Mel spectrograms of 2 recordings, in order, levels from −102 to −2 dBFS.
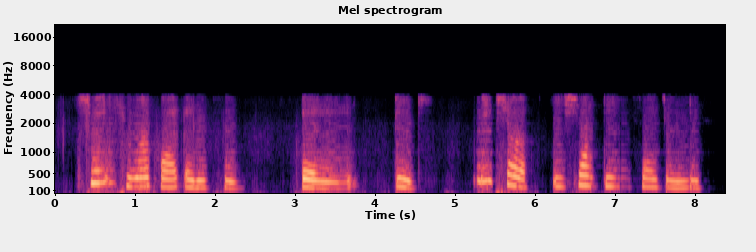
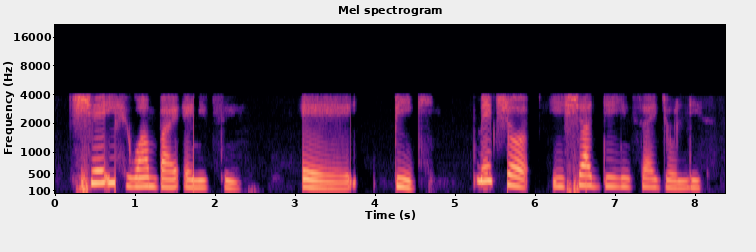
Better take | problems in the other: second | noise reduction (neural separator model SepFormer WHAMR!)

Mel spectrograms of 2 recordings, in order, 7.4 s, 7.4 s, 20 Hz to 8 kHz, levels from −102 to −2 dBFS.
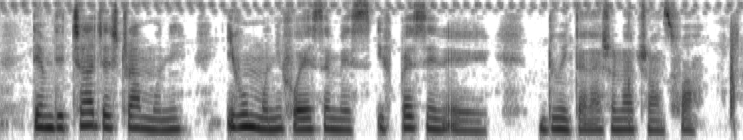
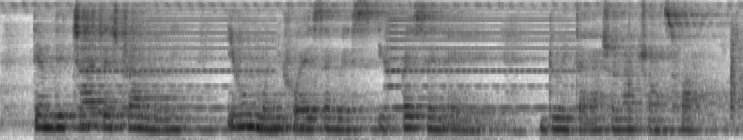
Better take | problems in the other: first | background sound (Accordion); 12 dB below the speech // room echo; dies away in 1.4 s

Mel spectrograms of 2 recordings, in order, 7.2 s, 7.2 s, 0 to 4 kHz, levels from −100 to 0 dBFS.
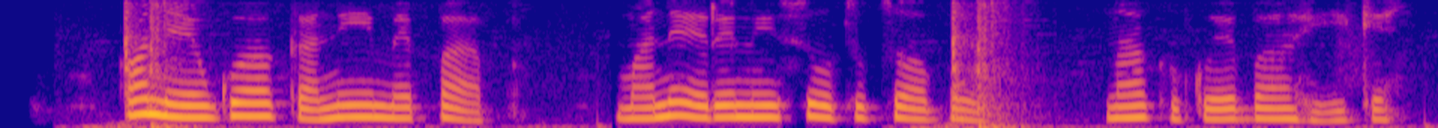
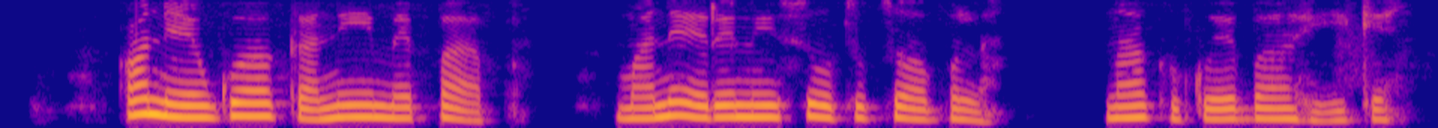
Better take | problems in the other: second | background sound (Slam); 18 dB below the speech

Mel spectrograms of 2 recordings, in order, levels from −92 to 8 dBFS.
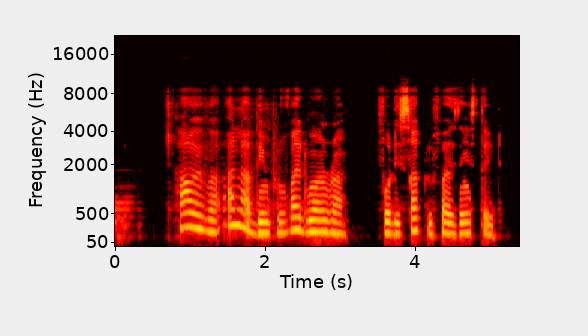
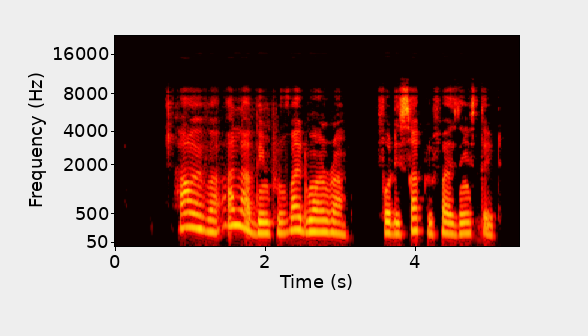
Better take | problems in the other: second | noise reduction (neural mask model RNNoise)

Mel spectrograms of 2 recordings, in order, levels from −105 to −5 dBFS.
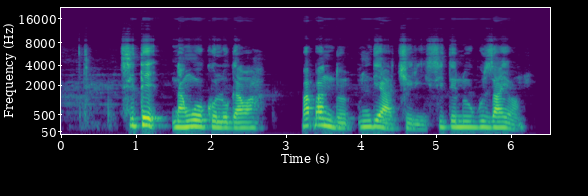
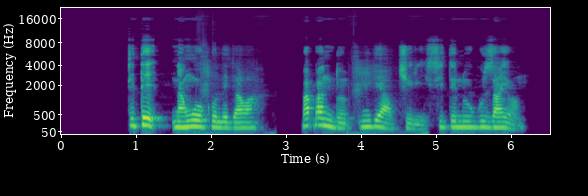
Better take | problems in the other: first | noise reduction (neural mask model DeepFilterNet 3)

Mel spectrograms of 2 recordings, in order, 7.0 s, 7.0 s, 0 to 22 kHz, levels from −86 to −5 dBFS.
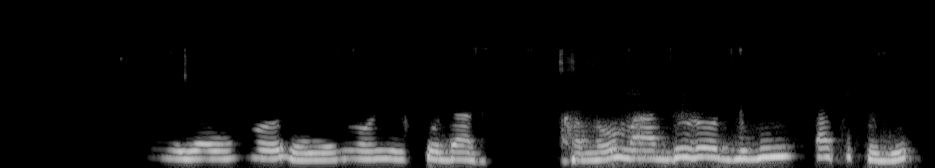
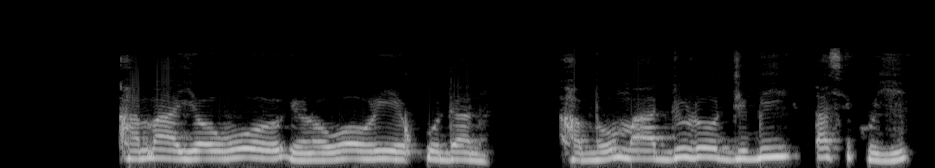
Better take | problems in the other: second | noise reduction (neural mask model Resemble Enhance denoiser)

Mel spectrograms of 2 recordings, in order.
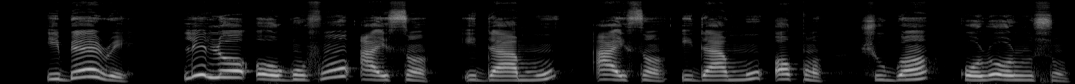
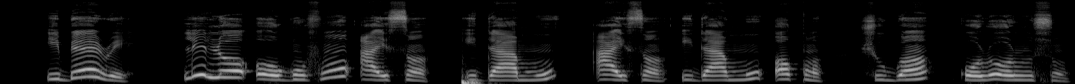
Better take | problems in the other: first | noise reduction (neural mask model RNNoise)

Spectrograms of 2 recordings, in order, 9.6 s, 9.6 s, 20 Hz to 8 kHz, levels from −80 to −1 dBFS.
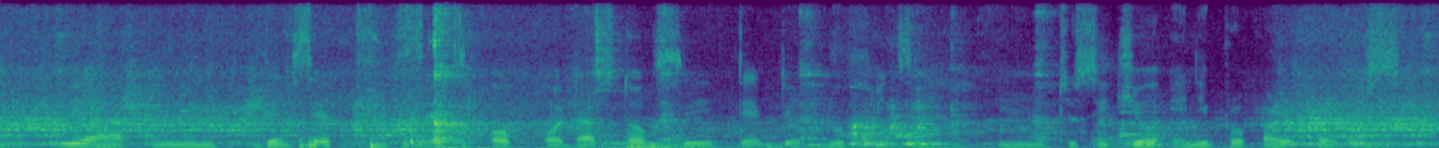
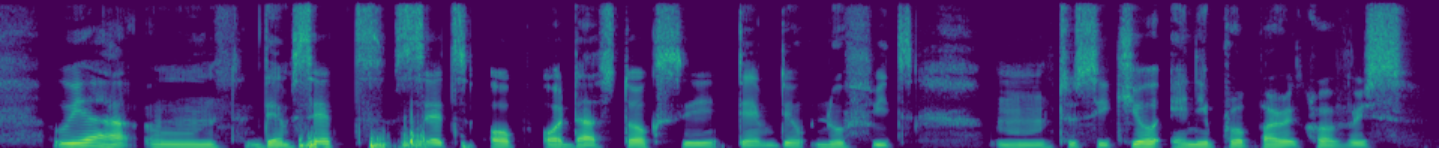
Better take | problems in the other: second | background sound (Toilet flush); 2 dB above the speech

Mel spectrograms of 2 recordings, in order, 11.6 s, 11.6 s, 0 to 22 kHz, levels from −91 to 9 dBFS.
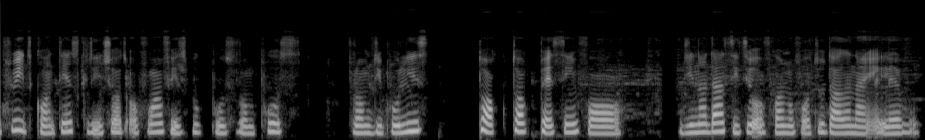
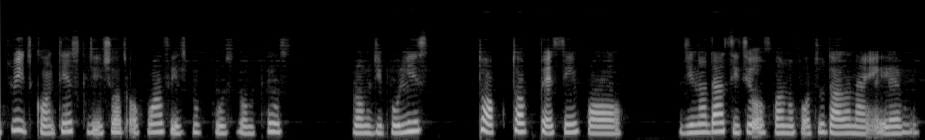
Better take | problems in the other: first | noise reduction (neural mask model DeepFilterNet 3)

